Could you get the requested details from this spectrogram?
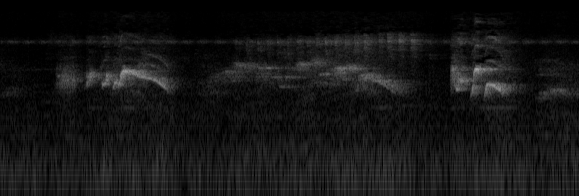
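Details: Albino female red-whiskered bulbul giving three bright, warbled phrases. Each is made of slurred, falling whistles, with a softer rising and falling run in the middle and short pauses between phrases.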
